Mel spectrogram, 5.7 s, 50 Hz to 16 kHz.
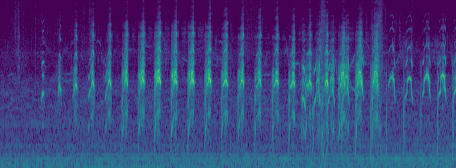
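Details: Osprey of a nesting pair at Charlo, Montana, filmed by a nest cam early on 13 July 2018. A long, steady string of about twenty-seven high, sharp whistled notes, rapid and insistent, lasting five seconds.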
